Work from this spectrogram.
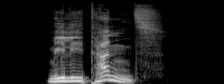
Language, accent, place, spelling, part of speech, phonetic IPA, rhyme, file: German, Germany, Berlin, Militanz, noun, [miliˈtant͡s], -ant͡s, De-Militanz.ogg
- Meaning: militancy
